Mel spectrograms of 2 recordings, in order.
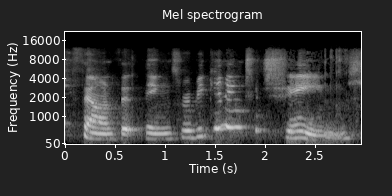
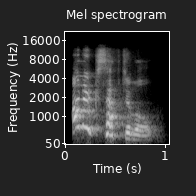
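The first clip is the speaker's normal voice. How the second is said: lightly voiced prim disapproval, higher; a touch of a prim friend; 7 semitones higher, 3 dB louder, faster than usual.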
